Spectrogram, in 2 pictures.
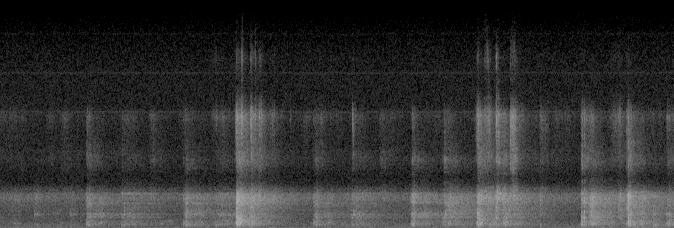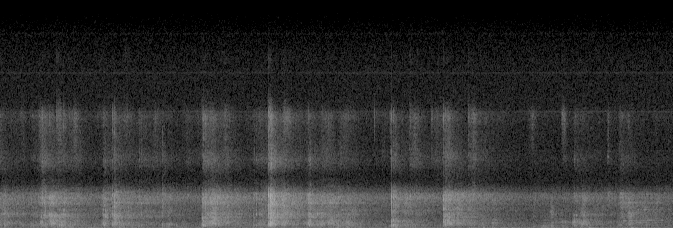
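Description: Tennis balls bounce on the court.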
